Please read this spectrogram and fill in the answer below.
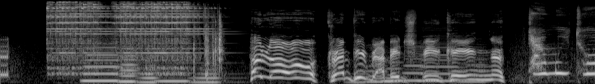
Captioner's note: phone ringing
